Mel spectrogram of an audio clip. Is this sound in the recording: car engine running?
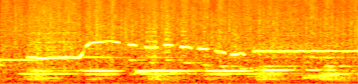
no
